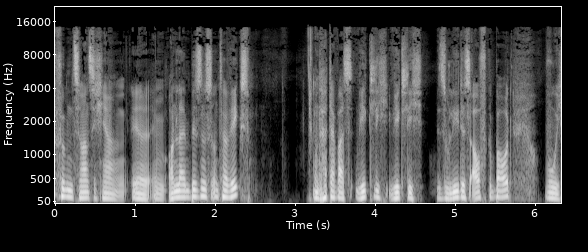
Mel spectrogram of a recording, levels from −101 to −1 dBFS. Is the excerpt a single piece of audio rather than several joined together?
yes; 0 cuts

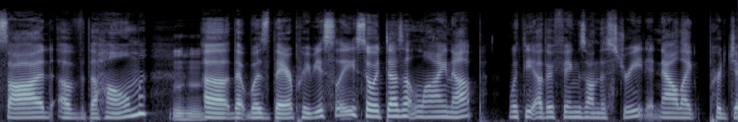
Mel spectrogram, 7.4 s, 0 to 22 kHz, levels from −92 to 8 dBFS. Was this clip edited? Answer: no; 0 cuts

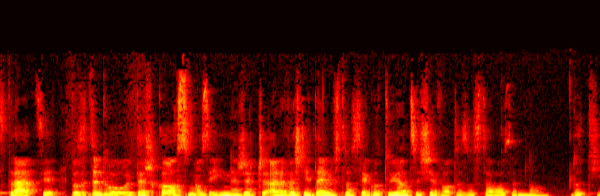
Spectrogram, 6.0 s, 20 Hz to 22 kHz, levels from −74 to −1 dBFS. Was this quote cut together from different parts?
no; 0 cuts

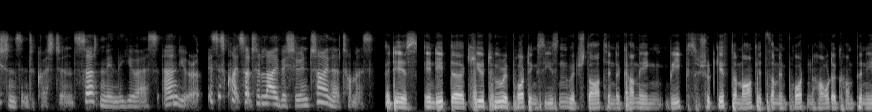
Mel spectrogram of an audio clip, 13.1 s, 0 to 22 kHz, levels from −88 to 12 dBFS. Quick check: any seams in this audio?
yes; 1 cut; at 12.1 s

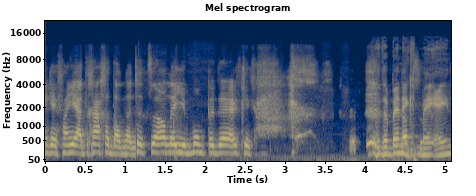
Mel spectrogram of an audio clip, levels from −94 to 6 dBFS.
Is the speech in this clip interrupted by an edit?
yes; 2 cuts; at 1.1 s, 2.4 s

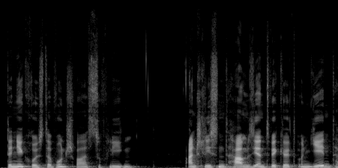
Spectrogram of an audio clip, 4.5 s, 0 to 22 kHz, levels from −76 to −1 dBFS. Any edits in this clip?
no; 0 cuts

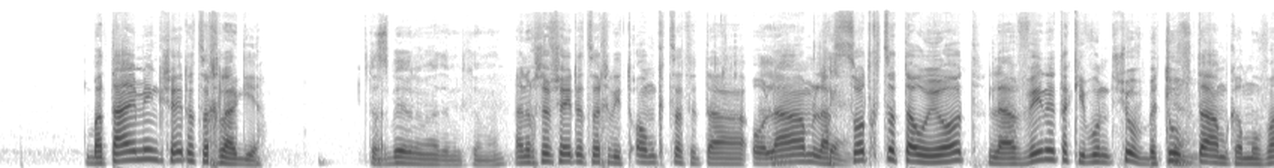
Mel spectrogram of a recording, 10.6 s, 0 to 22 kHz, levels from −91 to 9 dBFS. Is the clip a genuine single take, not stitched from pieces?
yes; 0 cuts

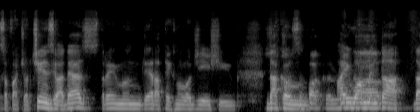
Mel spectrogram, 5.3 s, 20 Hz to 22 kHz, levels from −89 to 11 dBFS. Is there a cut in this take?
no; 0 cuts

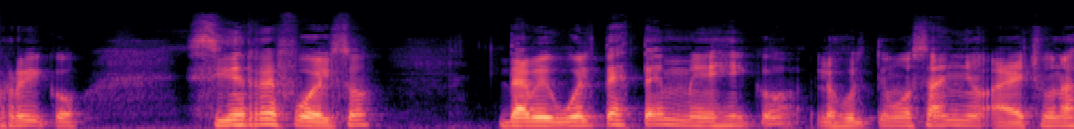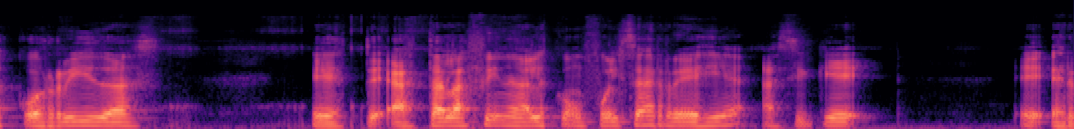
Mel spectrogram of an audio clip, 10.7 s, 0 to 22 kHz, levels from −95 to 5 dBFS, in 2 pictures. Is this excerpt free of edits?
yes; 0 cuts

